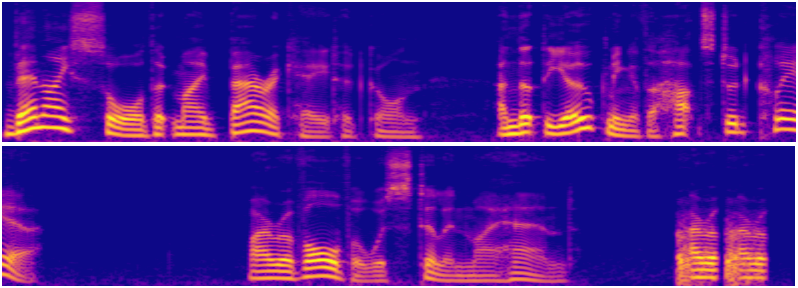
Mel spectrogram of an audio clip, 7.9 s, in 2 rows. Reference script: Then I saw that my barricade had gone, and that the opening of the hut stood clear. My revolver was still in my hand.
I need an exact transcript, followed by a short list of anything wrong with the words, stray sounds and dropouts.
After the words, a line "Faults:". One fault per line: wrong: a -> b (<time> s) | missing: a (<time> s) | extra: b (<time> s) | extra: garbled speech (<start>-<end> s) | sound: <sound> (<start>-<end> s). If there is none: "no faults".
Then I saw that my barricade had gone, and that the opening of the hut stood clear. My revolver was still in my hand.
Faults:
sound: laugh (7.4-7.8 s)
